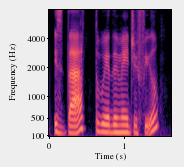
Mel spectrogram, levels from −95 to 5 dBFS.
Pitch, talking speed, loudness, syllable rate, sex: 180 Hz, 295 wpm, -20 LUFS, 6.3 syllables/s, female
